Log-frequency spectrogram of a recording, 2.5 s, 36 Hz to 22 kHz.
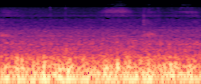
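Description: Air conditioning vents blowing inside a 2017 Toyota Innova 2.8G SUV, a steady, close, low rushing of air with no talk over it.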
